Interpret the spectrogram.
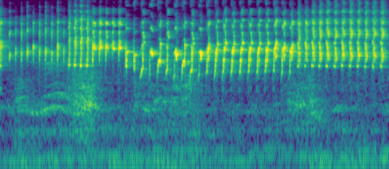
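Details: Lovebird singing: rapid, dense chattering of high buzzy chirps and trills repeated about three times a second, rising in loudness after the first second and continuing steadily throughout.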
